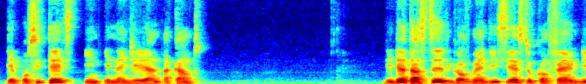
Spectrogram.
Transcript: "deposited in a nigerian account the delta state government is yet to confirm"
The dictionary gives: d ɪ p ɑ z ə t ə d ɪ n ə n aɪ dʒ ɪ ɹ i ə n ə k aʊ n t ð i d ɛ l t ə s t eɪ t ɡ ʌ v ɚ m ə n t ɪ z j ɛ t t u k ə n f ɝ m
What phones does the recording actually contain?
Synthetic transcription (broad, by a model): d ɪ p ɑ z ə t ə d ɪ n ə n aɪ dʒ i ɹ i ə n ə k aʊ n t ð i d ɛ t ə s t eɪ t ɡ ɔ v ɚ m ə n t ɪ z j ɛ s t u k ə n f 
